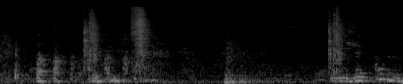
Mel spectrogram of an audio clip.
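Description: A still camera's shutter clicking a few times, with low murmured voices around it.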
